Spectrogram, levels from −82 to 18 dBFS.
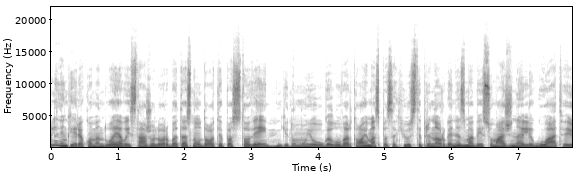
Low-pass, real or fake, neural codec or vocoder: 19.8 kHz; real; none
